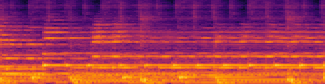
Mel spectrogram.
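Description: Steelpan melody played with mallets on a pair of chrome steel pans, the struck notes ringing on, over a backing track with a bass line and drums.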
